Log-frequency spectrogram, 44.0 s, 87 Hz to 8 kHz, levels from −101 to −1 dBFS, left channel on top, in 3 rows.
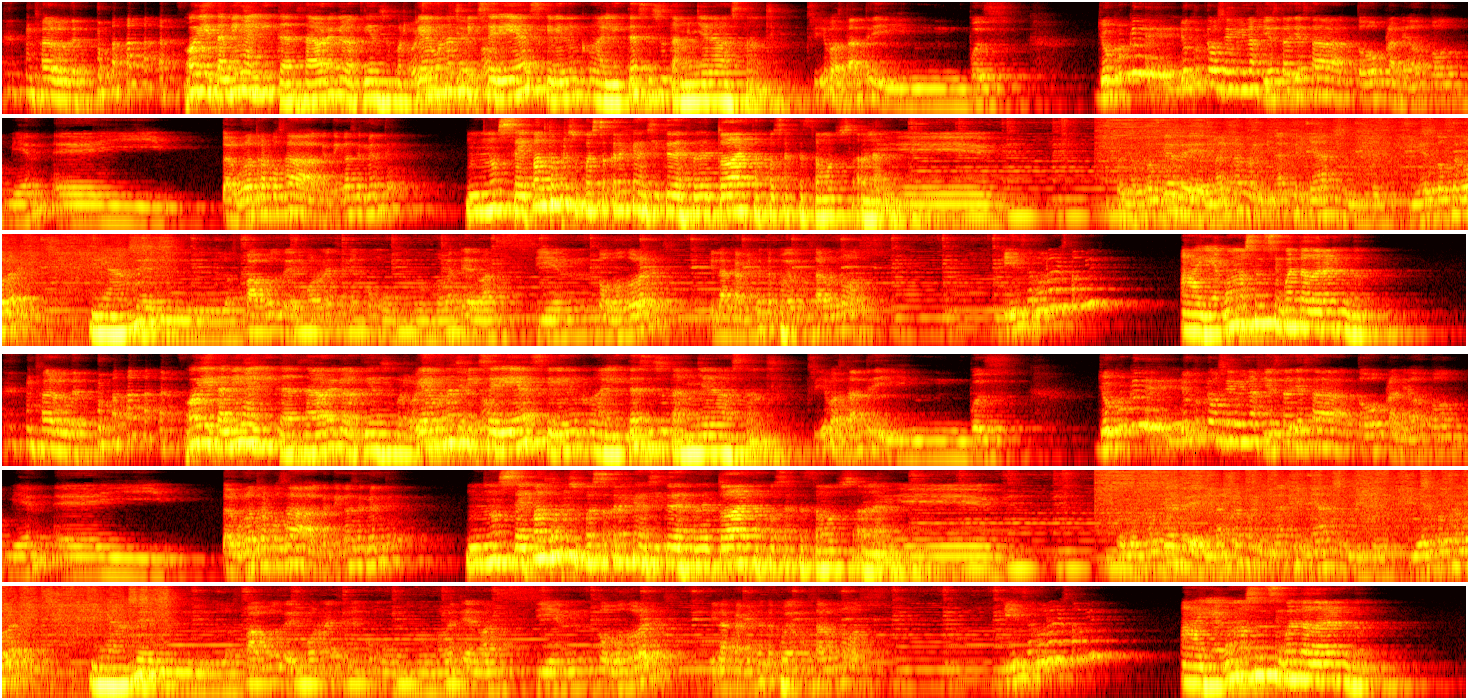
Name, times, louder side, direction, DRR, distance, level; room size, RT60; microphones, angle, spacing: voice 1, 0.0-1.6 4.1-5.0 8.1-10.0 10.9-16.3 16.9-18.6 23.3-24.6 25.8-29.6 30.7-36.0 36.4-38.1 39.3-40.3, left 1 dB, 85° left, -2 dB, 1.7 m, -31 dB
voice 2, 1.8-7.7 19.3-23.7 25.7-25.8 30.2-30.8 41.1-43.0, equal, 40° left, 0 dB, 0.5 m, -23 dB
sound 1, 23.7-39.7, equal, 60° left, 1.4 m, -39 dB
sound 2, 25.6-31.0, right 3 dB, 25° right, 0.5 m, -38 dB
7.1 x 2.9 x 4.7 m, 1.1 s
head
